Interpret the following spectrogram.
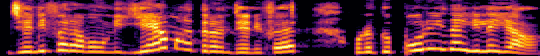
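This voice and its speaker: A man's voice: sits high, animated, fast talker, no room sound, clean studio sound, voice pushed up. A man voicing a remorseful, pleading father in a cartoon, with a strained tone. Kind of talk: cartoon voice acting.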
